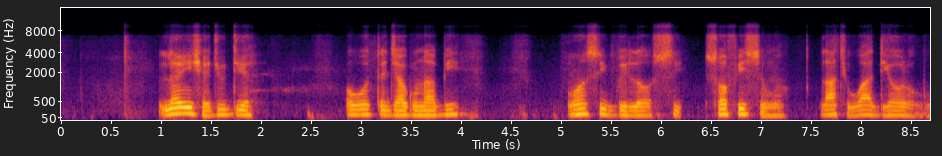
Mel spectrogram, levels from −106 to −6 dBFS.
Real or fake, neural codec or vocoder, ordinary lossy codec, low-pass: fake; codec, 16 kHz, 0.9 kbps, LongCat-Audio-Codec; Opus, 16 kbps; 7.2 kHz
